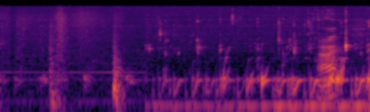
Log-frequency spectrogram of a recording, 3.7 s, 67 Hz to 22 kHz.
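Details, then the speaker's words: 2004 Honda CRF250X leak-down test: uneven gurgling oil bubbles about three a second as 15% leakage blows past the piston rings into the crankcase, slight leak on the intake, none on the exhaust; the air filter had been fitted incorrectly. "see i can hear oil bubbling right now and i'm at 15 percent off coming through the rings"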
